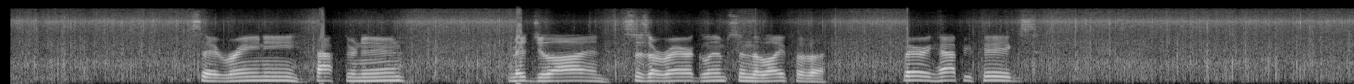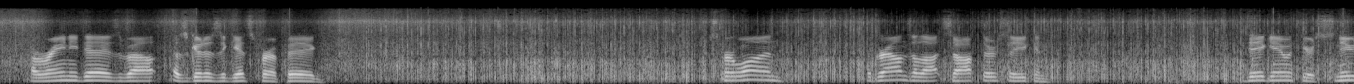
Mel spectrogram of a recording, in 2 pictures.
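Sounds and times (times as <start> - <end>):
steady rain falling: 0.1 - 27.0.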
